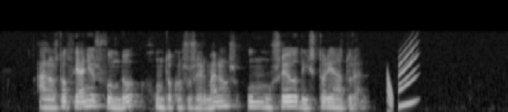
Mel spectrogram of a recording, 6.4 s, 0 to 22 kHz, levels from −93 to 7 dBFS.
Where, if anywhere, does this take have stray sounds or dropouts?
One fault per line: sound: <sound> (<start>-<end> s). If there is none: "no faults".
sound: chirp (4.8-5.3 s)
